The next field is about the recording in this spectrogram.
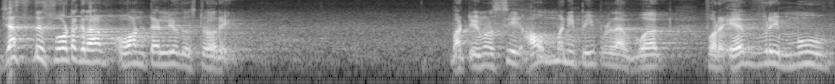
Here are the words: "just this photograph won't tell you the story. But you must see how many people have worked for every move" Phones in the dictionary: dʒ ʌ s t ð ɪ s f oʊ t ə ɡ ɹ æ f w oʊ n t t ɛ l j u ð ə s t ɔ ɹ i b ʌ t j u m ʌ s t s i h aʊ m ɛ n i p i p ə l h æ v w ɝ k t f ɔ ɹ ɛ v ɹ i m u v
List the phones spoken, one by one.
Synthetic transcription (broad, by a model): dʒ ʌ s t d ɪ s f oʊ t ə ɡ ɹ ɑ f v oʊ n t t ɛ l j u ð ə s t ɔ ɹ i b ʌ t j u m ʌ s t s i h aʊ m ɛ n i p i p ə l h æ v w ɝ k t f ɔ ɹ ɛ v ɹ i m u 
